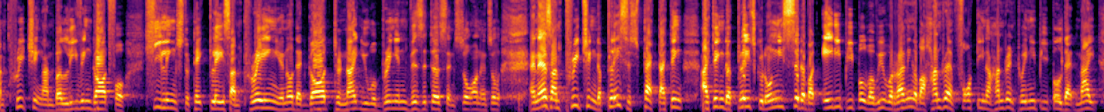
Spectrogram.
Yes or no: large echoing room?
yes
